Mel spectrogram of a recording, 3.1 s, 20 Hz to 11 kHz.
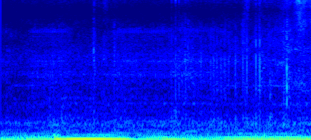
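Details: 1999-2007 Ford Focus while driving and shifting; heavy low boom swelling for about a second over road drone as load changes; excessive engine vibration because the engine support mounts are worn out.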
